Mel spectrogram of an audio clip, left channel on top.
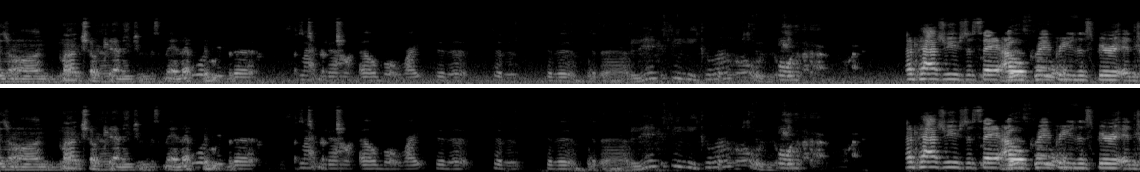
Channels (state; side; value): noise; left; rumble, 16 dB below the sound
